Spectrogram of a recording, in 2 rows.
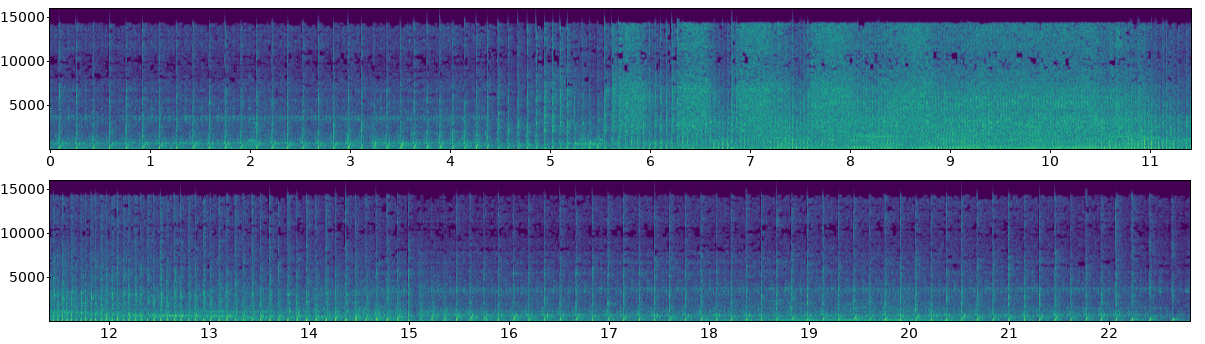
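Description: Kawasaki FE350D single-cylinder petrol engine running with its firing pulses clearly heard. About five seconds in it is revved up and held high for several seconds, then its speed falls back to a steady pulsing idle.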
